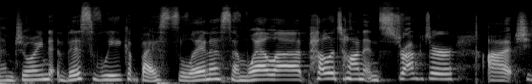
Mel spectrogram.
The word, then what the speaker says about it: Selena: for having me and you absolutely nailed the pronunciation of my name I love that I love that you are from Italy and so the actual pronunciation of your name is a little bit more Italian correct yes right so my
